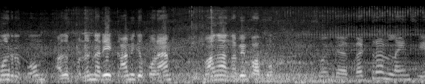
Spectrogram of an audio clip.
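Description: A man talking.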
